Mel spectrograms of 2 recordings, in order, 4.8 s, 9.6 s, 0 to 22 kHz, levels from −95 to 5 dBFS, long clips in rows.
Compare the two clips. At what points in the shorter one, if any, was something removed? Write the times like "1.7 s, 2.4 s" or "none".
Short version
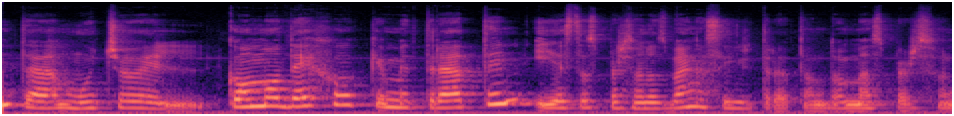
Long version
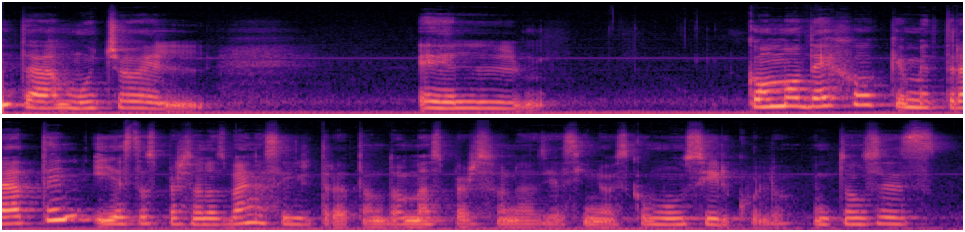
1.0 s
